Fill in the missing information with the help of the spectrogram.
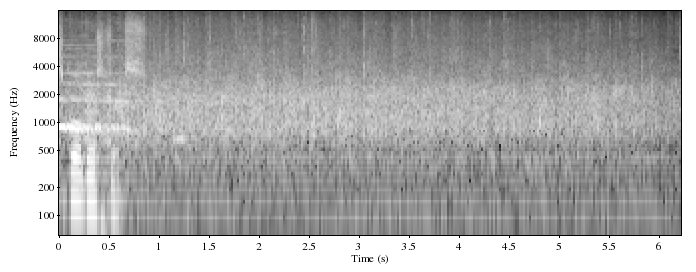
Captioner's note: audience applauding and cheering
